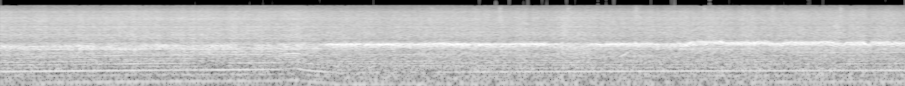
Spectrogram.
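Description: A motorcycle engine roars steadily at speed, dipping briefly in pitch at a gear change.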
